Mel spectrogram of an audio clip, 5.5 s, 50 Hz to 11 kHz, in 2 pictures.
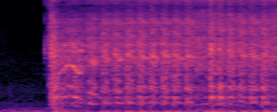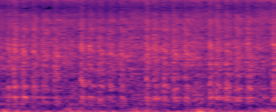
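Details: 2007 Chevy Avalanche 5.3L, ECM replaced, codes P0123, P0223, P0315, P0633, U0214: starter spins the engine at a steady even beat for several seconds, never catches; owner suspects the anti-theft module or a cheap key.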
